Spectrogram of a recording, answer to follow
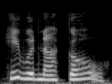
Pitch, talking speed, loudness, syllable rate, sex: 240 Hz, 215 wpm, -15 LUFS, 4.0 syllables/s, female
